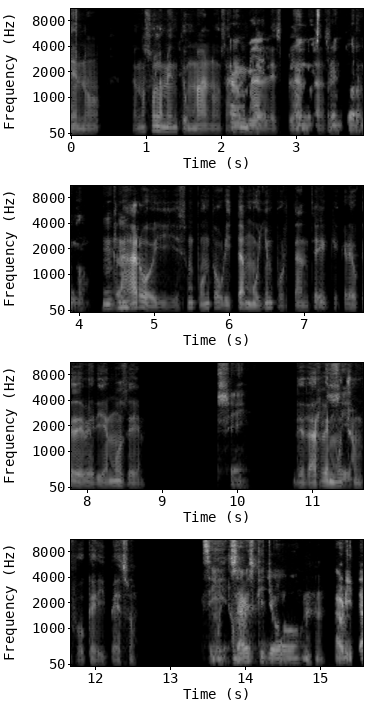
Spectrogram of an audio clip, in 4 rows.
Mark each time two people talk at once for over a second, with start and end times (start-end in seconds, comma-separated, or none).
2.1-3.5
